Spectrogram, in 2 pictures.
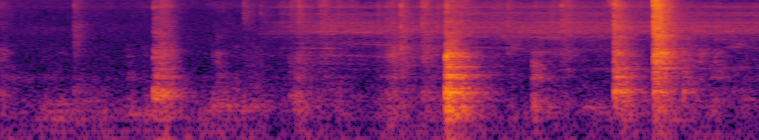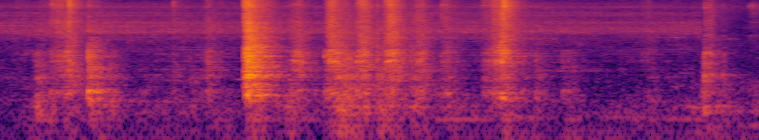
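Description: Craft knife (cutter) cutting slits into a cardboard shoebox: separate short scrapes and rubs of blade and cardboard, coming closer together about ten seconds in.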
